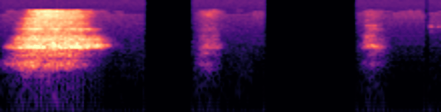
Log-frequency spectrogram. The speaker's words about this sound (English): We're going to do some deep breaths. All right. So in through the nose and then out through the mouth.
